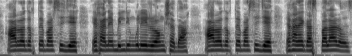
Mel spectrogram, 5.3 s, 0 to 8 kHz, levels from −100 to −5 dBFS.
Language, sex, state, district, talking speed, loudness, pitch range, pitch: Bengali, female, Assam, Hailakandi, 180 wpm, -14 LUFS, 215-230 Hz, 220 Hz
